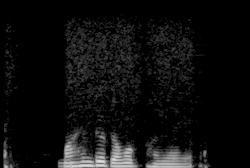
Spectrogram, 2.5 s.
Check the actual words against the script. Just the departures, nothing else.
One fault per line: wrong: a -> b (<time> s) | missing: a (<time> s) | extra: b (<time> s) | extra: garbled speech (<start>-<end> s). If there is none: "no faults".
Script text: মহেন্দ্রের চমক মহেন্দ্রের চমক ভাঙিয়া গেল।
missing: মহেন্দ্রের চমক (1.3 s)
